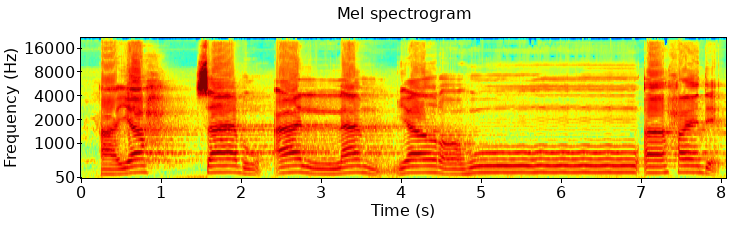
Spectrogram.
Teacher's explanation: Kemudian huruf tanwin un kita rubah menjadi nun sukun karena rubah menjadi sukun ya, mohon maaf, karena sudah berada di ujung ayat atau di ujung bacaan. Tanwin unnya kita hilangkan ya, kita rubah menjadi sukun ahad dan kita baca pantul.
